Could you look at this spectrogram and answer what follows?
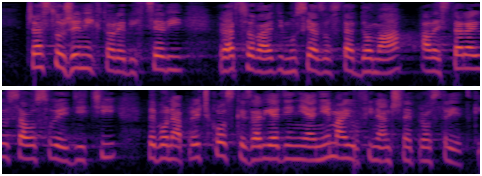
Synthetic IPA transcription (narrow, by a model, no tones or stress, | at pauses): t͡ʃast̪ɔʒɛnikt̪ɔɾɛːbixt͡sɛlipɾat͡sɔʋaɟmusɪazɔst̪aɟ̚d̪ɔmaalɛst̪aɾajuːsaɔsʋɔjɛɟɛcʰi | lɛbɔnapɾɛʃkɔlskɛːzaɾɪaɟɛɲɪaɲɛmajuːfinant͡ʃnɛːpɾɔst̪ɾɪɛt̪ki̥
